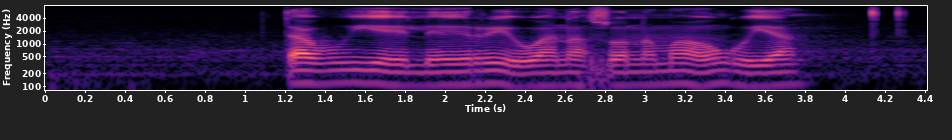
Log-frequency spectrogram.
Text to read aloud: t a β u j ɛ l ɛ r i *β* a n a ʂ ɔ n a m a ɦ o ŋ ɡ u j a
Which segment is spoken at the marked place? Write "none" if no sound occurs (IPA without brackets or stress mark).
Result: w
